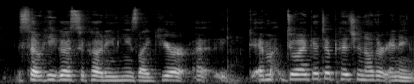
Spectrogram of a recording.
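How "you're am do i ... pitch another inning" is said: hesitant, upset, stumbling put-on voice. Retelling a crying boy asking to pitch another inning: imitating someone upset. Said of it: "Like, upset, like, way more upset than that".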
